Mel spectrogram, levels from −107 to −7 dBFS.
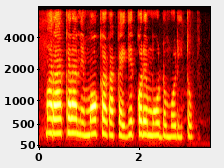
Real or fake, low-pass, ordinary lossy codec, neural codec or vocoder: real; 7.2 kHz; none; none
